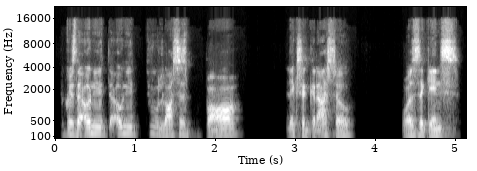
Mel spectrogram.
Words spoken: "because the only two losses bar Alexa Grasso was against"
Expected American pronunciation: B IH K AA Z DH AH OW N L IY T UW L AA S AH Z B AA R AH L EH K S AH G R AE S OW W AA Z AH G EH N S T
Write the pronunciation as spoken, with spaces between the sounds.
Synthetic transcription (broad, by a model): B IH K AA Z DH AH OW N L IY T UW L AA S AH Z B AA L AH IH K S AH G R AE S OW W AA Z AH G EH N S T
